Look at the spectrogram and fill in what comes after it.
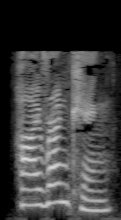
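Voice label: "high ranking", British English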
